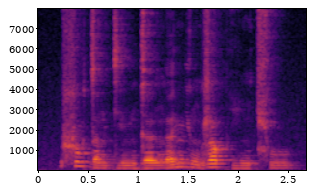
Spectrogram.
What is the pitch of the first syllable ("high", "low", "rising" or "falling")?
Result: high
